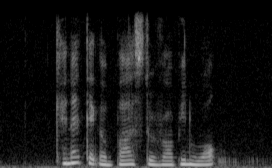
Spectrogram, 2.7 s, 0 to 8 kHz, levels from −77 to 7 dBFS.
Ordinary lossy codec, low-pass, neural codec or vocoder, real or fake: none; 7.2 kHz; none; real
